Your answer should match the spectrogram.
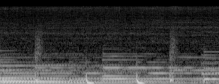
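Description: Background instrumental music: held chords with soft struck notes about twice a second.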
